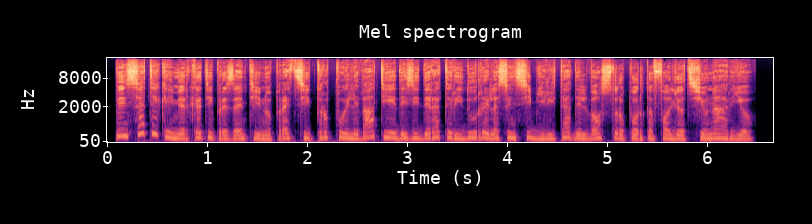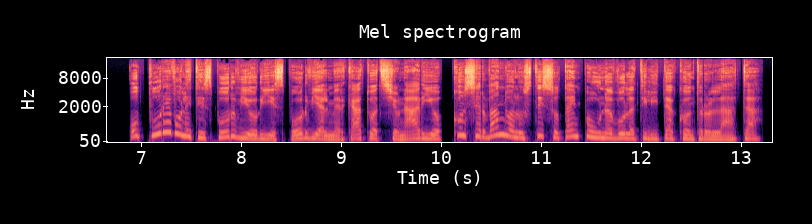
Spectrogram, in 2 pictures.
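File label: Italian, female, elearning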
